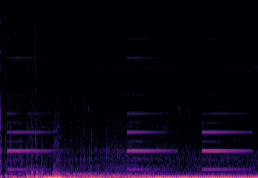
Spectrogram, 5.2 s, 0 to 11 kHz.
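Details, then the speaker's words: 2007 BMW 328i E90 automatic, 248,000 miles; door chime, quick crank, catches into steady even low idle without stumble; service engine light on for EVAP leak detection pump and a VANOS solenoid code. Normal engine start. "But go ahead and give it a little start up here."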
